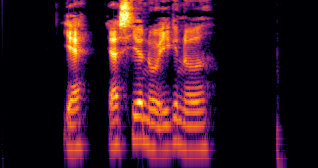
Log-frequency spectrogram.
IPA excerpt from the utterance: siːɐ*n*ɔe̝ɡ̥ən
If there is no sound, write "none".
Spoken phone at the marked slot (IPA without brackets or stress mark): n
